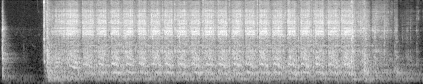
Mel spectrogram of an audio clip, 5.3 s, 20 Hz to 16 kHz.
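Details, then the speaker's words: Ford 600 tractor stuck in the field with no spark, cranking after new ignition parts were installed and wired. About four seconds of rhythmic cranking at roughly three turns a second that never catches; no spark. "nothing well that sucks normally this thing fires right up that's how I know you know pretty much instantly that it's not plan D"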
